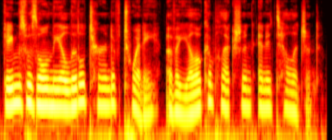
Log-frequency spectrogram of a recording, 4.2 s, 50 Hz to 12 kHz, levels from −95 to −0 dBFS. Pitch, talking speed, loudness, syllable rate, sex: 175 Hz, 200 wpm, -17 LUFS, 6.4 syllables/s, female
